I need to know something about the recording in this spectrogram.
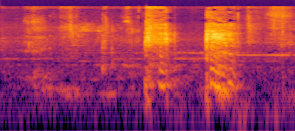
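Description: Two short, breathy vocal sounds from a person, about half a second apart, about a second in.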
